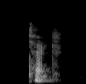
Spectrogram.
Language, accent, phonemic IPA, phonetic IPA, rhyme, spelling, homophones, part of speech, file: English, Southern England, /tɛk/, [tʰɛk], -ɛk, tech, TEK, noun / verb, LL-Q1860 (eng)-tech.wav
- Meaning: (noun) 1. Technology 2. Technology.: Technology businesses or the technology industry, especially in the field of computing and the Internet 3. Technician; technologist 4. Technique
